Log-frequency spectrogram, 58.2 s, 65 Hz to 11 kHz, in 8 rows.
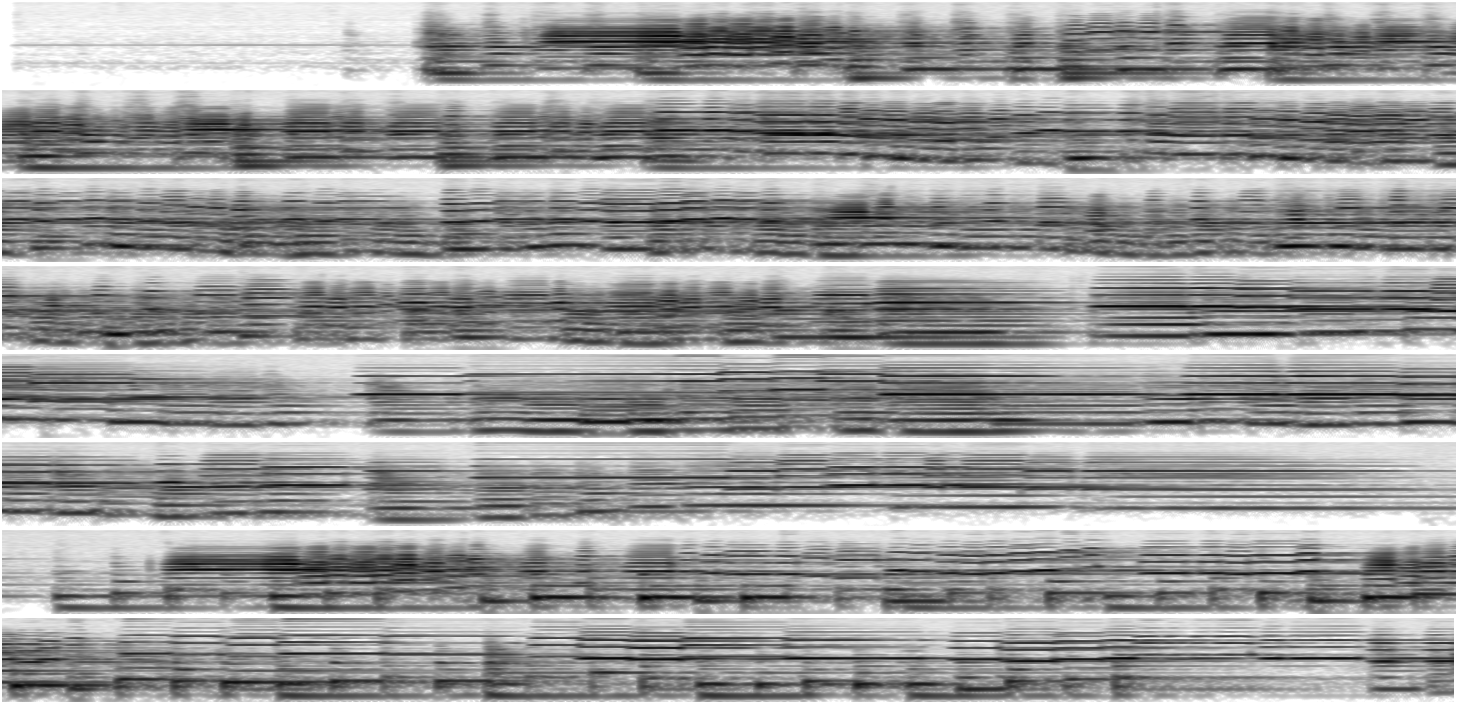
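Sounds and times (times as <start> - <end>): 
dodgy cello playing in a duet in G minor: 1.7 - 58.1.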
